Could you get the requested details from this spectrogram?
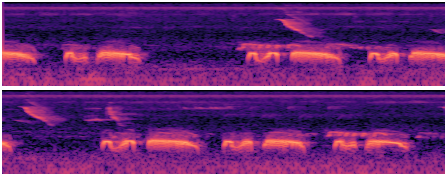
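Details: Decoy spotted dove delivers repeated two-part coos, a short wobbling note and a longer falling croo, in bursts with a pause near the start. Thin downslurred whistles from other birds cut across.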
